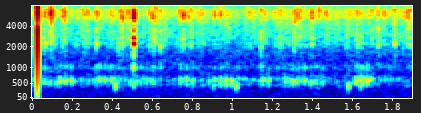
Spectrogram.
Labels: {"label": "ambient", "recorder": "HydroMoth"}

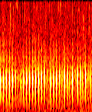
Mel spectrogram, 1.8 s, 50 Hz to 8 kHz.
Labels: {"label": "biophony, rattle", "recorder": "SoundTrap 500"}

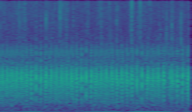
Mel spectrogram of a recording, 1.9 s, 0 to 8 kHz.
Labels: {"label": "biophony, rattle", "recorder": "SoundTrap 500"}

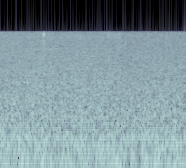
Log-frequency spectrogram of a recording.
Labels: {"label": "ambient", "recorder": "HydroMoth"}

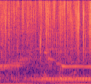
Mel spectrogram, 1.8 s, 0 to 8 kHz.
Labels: {"label": "biophony", "recorder": "SoundTrap 300"}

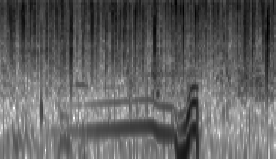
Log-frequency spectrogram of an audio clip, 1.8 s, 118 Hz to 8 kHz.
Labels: {"label": "biophony, cascading saw", "recorder": "SoundTrap 600 or HydroMoth"}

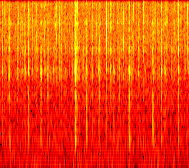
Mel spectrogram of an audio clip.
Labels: {"label": "ambient", "recorder": "HydroMoth"}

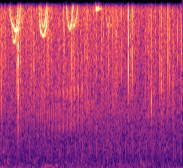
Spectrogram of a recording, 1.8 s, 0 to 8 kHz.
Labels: {"label": "biophony, dolphin", "recorder": "SoundTrap 500"}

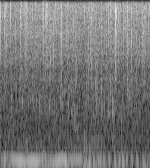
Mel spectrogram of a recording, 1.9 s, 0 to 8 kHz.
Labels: {"label": "biophony", "recorder": "SoundTrap 500"}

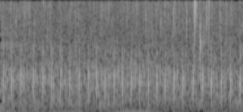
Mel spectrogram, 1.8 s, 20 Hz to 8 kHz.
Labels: {"label": "biophony, rattle", "recorder": "SoundTrap 500"}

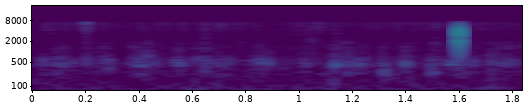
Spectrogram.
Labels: {"label": "biophony, sea urchins (Echinidae)", "recorder": "SoundTrap 600 or HydroMoth"}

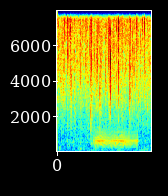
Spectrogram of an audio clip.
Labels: {"label": "biophony, croak", "recorder": "SoundTrap 500"}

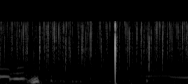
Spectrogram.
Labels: {"label": "biophony, cascading saw", "recorder": "SoundTrap 600 or HydroMoth"}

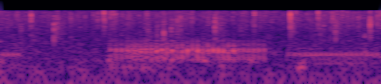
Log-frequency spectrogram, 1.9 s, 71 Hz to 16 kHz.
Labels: {"label": "biophony, croak", "recorder": "SoundTrap 500"}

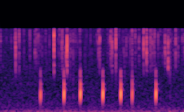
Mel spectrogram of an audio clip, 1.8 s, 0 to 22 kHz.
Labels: {"label": "biophony", "recorder": "SoundTrap 300"}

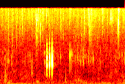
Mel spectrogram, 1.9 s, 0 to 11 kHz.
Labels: {"label": "biophony, damselfish", "recorder": "SoundTrap 500"}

